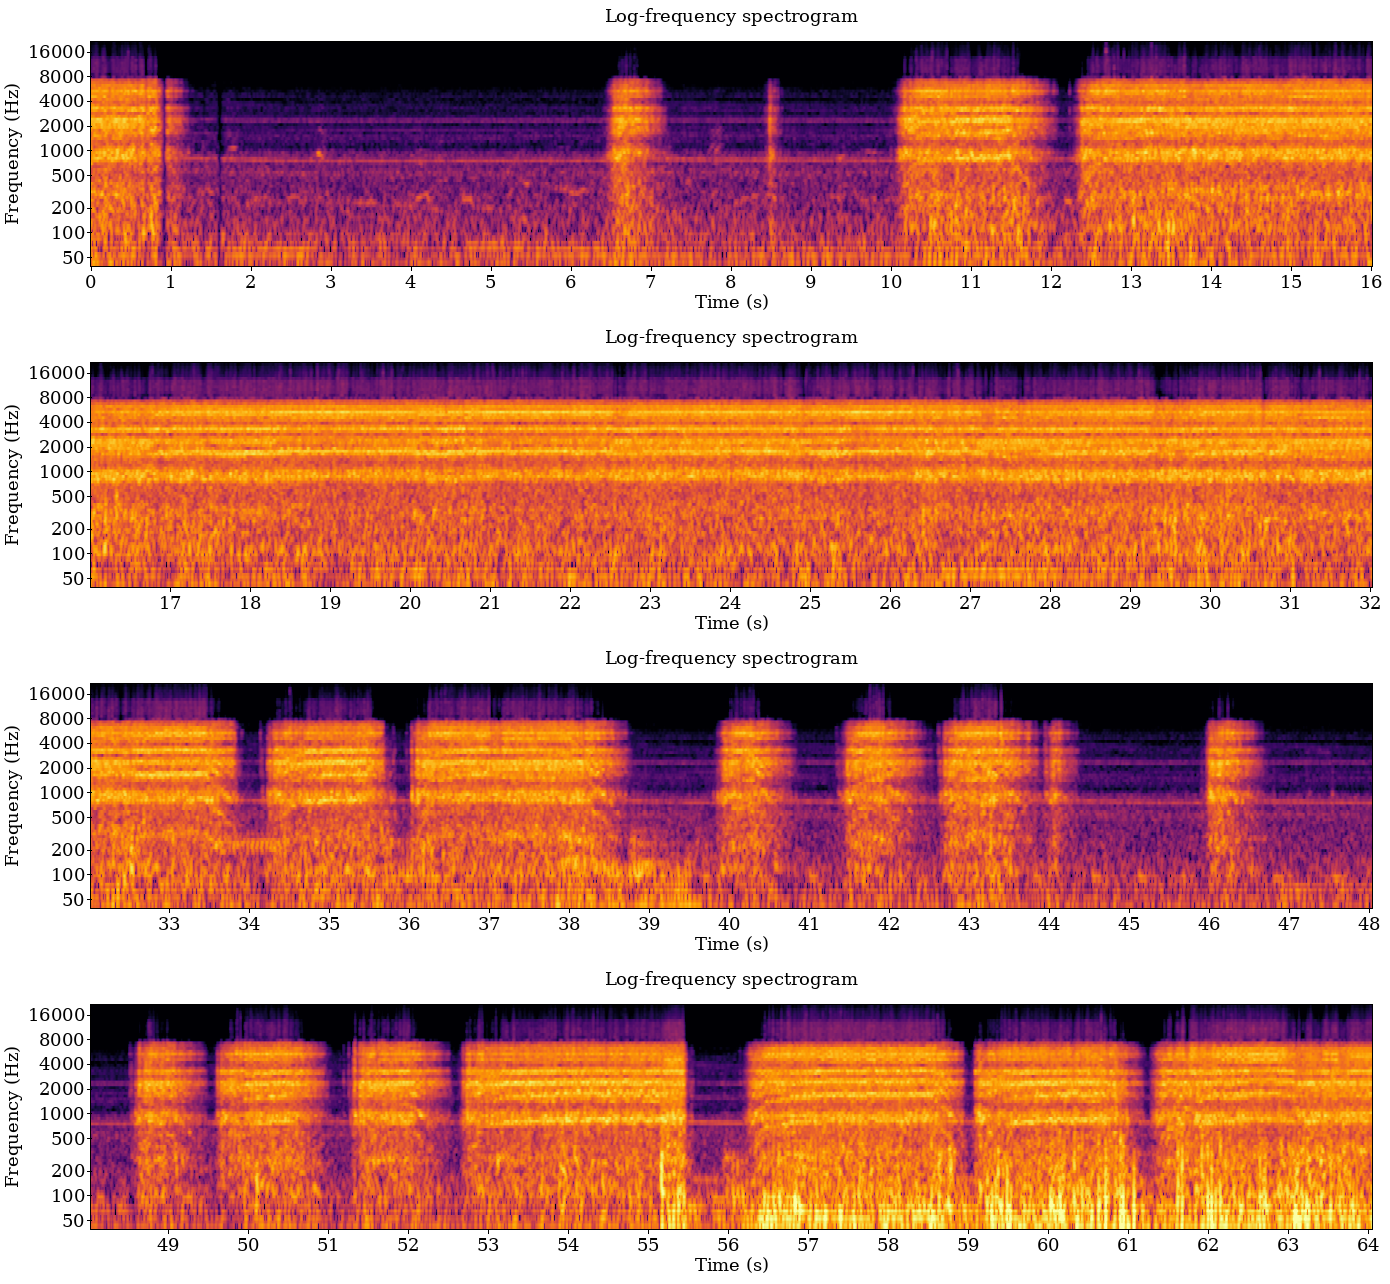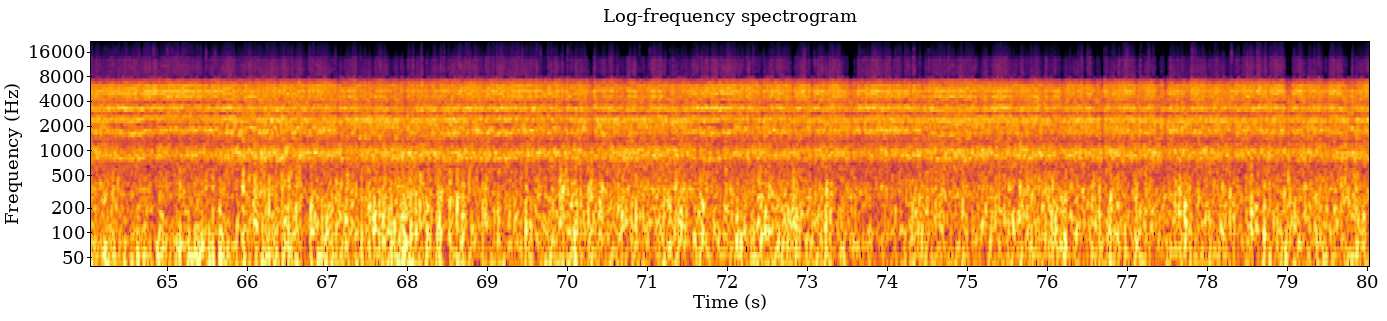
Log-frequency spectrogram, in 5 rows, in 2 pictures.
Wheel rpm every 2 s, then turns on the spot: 100, 0, 0, 10, 10, 130, 160, 220, 220, 230, 230, 230, 230, 230, 230, 220, 160, 130, 190, 30, 50, 70, 10, 10, 70, 90, 130, 150, 170, 150, 140, 220, 230, 220, 230, 230, 230, 220, 230, 230.
none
